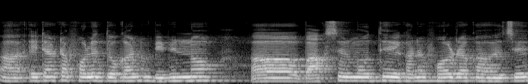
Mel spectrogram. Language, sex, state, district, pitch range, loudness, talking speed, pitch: Bengali, male, West Bengal, Paschim Medinipur, 155-175 Hz, -12 LUFS, 160 wpm, 165 Hz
